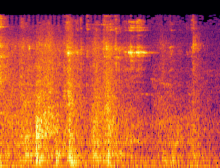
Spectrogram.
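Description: Faint, irregular soft knocks and rustles of a person moving about a room and handling things, thickest over the first second and a half and then dying down.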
